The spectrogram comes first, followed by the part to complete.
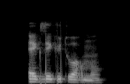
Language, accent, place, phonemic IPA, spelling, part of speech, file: French, France, Lyon, /ɛɡ.ze.ky.twaʁ.mɑ̃/, exécutoirement, adverb, LL-Q150 (fra)-exécutoirement.wav
- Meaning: enforceably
